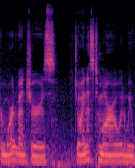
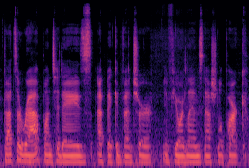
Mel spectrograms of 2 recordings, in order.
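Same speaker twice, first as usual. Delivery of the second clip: ordinary talk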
